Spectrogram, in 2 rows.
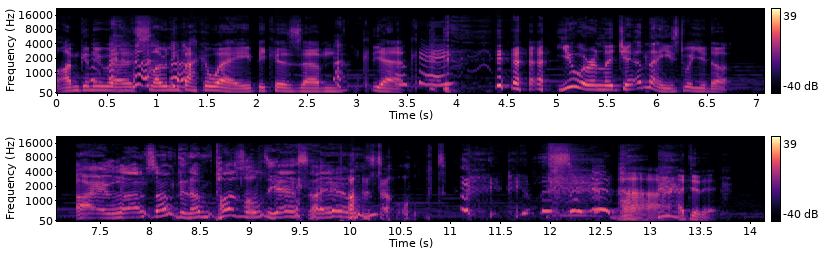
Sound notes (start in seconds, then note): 2.7 laughs; 9.5 laughs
